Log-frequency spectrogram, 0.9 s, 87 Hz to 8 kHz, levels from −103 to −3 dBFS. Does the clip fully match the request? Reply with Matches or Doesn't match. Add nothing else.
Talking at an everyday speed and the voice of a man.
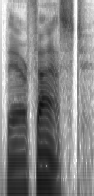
Matches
